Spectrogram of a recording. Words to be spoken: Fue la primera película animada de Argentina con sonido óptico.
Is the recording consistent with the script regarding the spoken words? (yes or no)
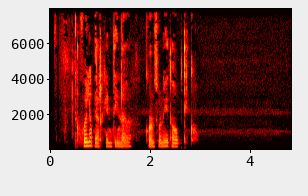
no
